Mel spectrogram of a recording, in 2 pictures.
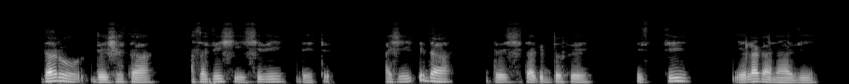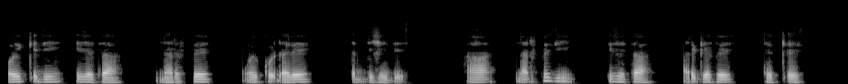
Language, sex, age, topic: Gamo, male, 18-24, agriculture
